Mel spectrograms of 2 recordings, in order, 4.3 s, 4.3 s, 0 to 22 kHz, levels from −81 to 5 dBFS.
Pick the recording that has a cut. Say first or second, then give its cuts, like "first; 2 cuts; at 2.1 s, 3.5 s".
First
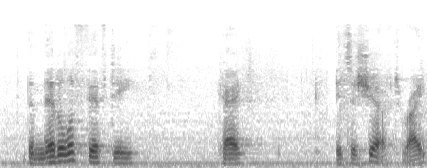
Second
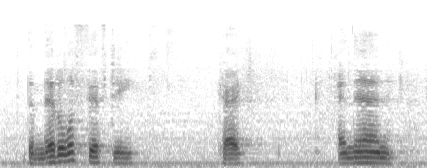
first; 1 cut; at 3.3 s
